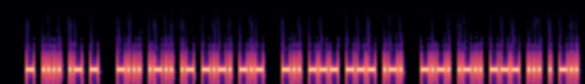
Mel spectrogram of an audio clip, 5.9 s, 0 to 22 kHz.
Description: Morse code, heard as a keyed tone, about 44 wpm, 700 Hz. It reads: THAT BLACK DOOR CLOSED
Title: Sentences from Top 1400 Words 45wpm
